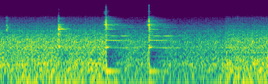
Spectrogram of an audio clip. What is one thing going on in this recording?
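A hammer strikes metal with sharp clangs.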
